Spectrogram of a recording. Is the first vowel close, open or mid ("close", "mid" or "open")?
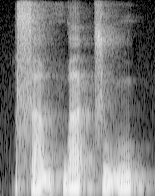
open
